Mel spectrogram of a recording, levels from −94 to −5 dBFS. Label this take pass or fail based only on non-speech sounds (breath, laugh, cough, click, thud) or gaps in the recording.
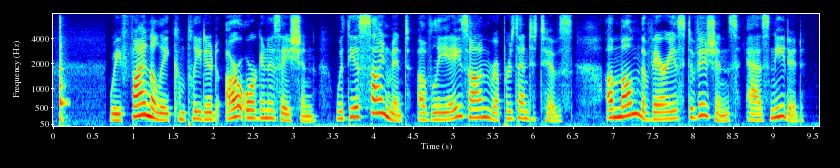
fail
